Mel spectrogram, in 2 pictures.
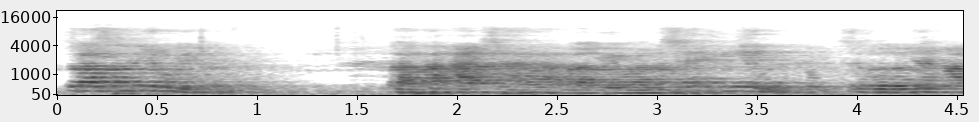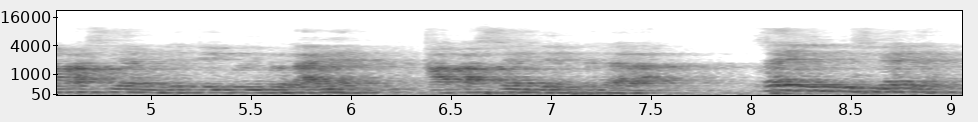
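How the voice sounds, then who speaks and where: A man giving a workshop on event protocol to an audience, lively and acting out his examples. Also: a little high, a little fast. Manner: animated, acts out examples in different voices. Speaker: protocol trainer. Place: large hall. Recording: echoey hall, distant mic.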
